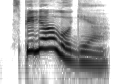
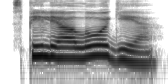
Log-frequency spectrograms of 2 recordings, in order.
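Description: First: Said in the usual way. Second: Slow, drawn-out musing; thoughtful drawl. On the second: A narrator's reading. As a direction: stretch the word out as you ponder it. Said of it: "задумчиво протянула я".

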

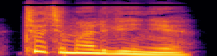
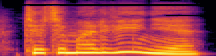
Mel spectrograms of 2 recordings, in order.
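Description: First: High worried call. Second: High, loud urgent call. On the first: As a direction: call to wake her. Verity calls to fainted aunt. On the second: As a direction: shout her name to wake her. Verity calls again, louder. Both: A narrator's reading.

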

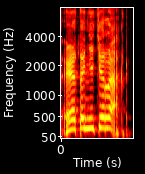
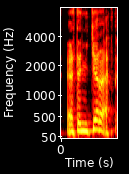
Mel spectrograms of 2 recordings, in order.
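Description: First: Much higher, slow wailing yell; louder frantic yelling. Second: High desperate denial; frantic yelling. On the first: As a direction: wail it out, losing control. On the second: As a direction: yell it in panic. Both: A narrator's reading. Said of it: "вопил бомж".

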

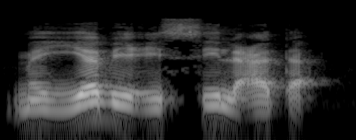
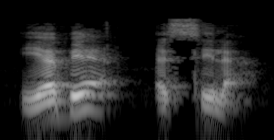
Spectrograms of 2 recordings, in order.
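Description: First: يبع said with an i before السلعة, slow; kasra on the joining letter. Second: يبع with the linking i, slowed; kasra repeated. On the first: Teacher showing the kasra that breaks two silent letters. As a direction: add a clear i on يبع. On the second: Teacher repeating the kasra example for students. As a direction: stretch the i in يبع. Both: Shown as a demonstration. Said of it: "فتكسرها".

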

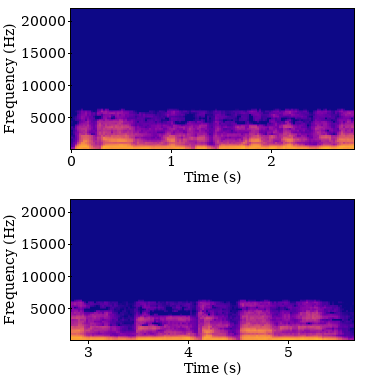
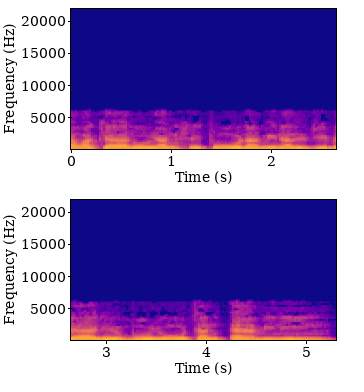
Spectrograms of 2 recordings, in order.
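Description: First: بيوتا recited as biyutan; ba with kasra. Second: بيوتا recited as buyutan; ba with damma. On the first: Teacher demonstrates Qalun's reading, biyutan. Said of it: "بكسر الباء هكذا". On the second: Teacher recites the verse before Qalun's reading. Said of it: "قرأ قالون بكسر الباء". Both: Shown as a demonstration.

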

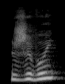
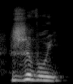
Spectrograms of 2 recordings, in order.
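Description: First: «Живой?» higher with a rising end; anxious question. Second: «Живой!» with a falling end; firm answer. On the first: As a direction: ask «Живой?» sharply, pitch climbing. Friend asks if he lives. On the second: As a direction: state «Живой!» firmly, pitch dropping. Narrator answers the anxious question. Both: Acted.

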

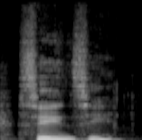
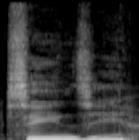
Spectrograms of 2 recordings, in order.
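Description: First: A nervous first stammer of "Sehen Sie", rising at the end; fumbling for words in fright. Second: Repeating "sehen Sie", a little higher and falling; stammering. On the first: Preising, fearing pursuit, stammers to Sanford. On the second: Preising, fearing pursuit, stammers again to Sanford. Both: Acted. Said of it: "stammelte Preising".

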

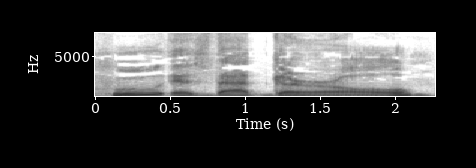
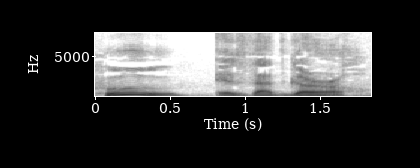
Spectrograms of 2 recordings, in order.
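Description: First: Put-on WHO IS THAT GIRL stretched slowly, GIRL lifting at the end; rising question tune. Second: Put-on WHO IS THAT GIRL said slowly, GIRL falling at the end; falling question tune. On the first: Teacher warns students off this question tune, rising at the end. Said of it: "就不能上扬". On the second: Teacher shows students the only allowed tune, falling at the end. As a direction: let "Who is that girl" drop on its last word. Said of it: "她是无法上扬的". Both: Shown as a demonstration.

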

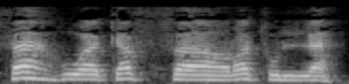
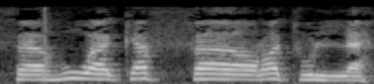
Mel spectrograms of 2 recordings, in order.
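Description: First: فهو said "fahwa", two syllables; vowelless ha. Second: Said in the usual way. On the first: Shown as a demonstration. Teacher demonstrating Qalun's reading, فهو pronounced "fahwa" with still ha. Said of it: "بإسكان الهاء هكذا". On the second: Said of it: "بإسكان الهاء".

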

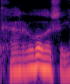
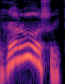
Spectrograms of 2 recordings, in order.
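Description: First: Said in the usual way. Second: "хороший!" jumps much higher, insistent; pleading merchant. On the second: Acted. Merchant insists to officer, "хороший!" pitched high. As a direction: push "хороший!" up high to convince. Caravan man repeats word higher.

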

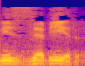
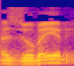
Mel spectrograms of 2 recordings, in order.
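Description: First: الزبير said az-Zabir, with a short a after the z; fatha on the zay. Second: الزبير said az-Zubayr, with a short u after the z; damma on the zay. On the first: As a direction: pronounce الزبير as az-Za-BEER, long i before the r. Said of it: "بفتحها إلا في عبد الرحمن". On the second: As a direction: pronounce الزبير as az-Zu-BAYR, ending in -ayr. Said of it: "يأتي بضم الزاي". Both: Shown as a demonstration.

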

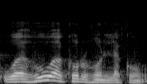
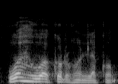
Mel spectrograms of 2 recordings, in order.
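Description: First: وهو with the ha made silent, as students often say it; wrong Huwa pronunciation. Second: وهو said wahwa with ha unvoweled; demonstrating the wrong sukun on ha; silent ha error. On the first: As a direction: say وهو as wahwa, ha without a vowel. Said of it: "هذه الكلمة كثيرا ما أسمعها". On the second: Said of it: "وهو ساكنة الهاء". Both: Shown as a demonstration.

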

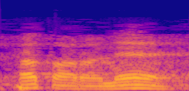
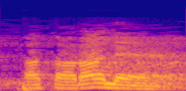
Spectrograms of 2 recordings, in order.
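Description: First: فطرنا broken as فطر + نا; wrongly split word. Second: فطرنا as one unbroken word; correctly joined word. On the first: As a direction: set نا apart at the end of فطرنا. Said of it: "ولا تقل". (فصل «نا» في «فطرنا») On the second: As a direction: keep نا attached inside فطرنا. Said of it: "قل". (نطق «فطرنا» كلمة واحدة) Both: Shown as a demonstration.

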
